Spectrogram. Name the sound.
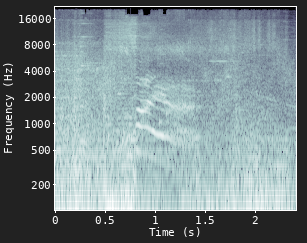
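fire spell blast in a wizard video game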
